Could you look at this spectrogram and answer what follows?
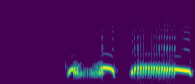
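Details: Spotted dove calling in the rural 'thổ' voice style: a short low coo followed by a longer, louder, slightly rasping coo that ends in a smooth falling tail.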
